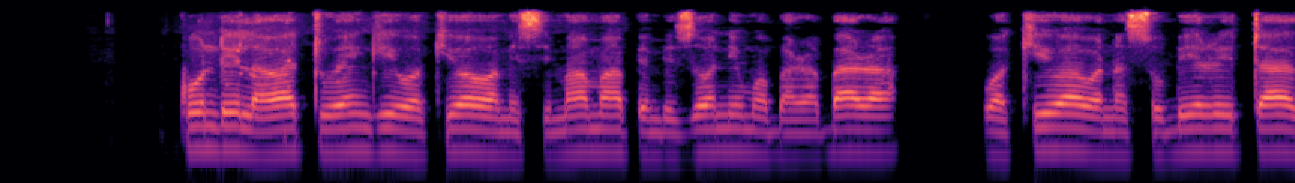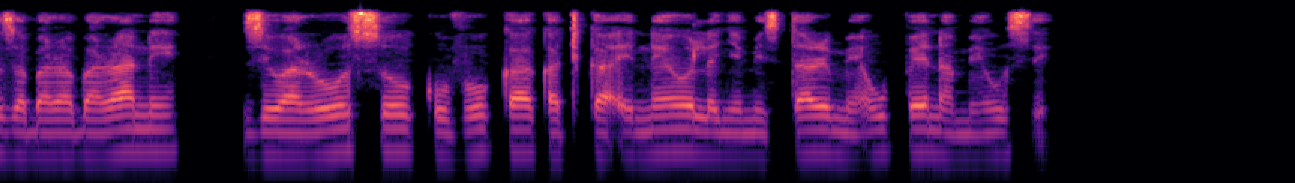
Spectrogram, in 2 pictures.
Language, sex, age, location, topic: Swahili, male, 25-35, Dar es Salaam, government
